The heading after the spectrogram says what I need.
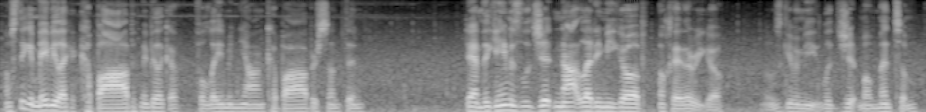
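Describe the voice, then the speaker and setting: A man's voice: fairly low pitch, fast talker. A man chatting casually and laid-back while live-streaming a game. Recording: game and car noise underneath.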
